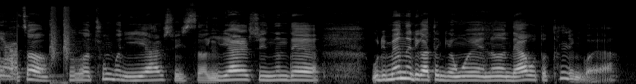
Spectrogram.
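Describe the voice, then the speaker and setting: A woman with a dark, mellow tone and medium pitch speaks at a moderate pace with ordinary pitch variation, in a very clean recording with a silent background. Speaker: shaman fortune teller. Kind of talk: fortune-telling consultation.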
